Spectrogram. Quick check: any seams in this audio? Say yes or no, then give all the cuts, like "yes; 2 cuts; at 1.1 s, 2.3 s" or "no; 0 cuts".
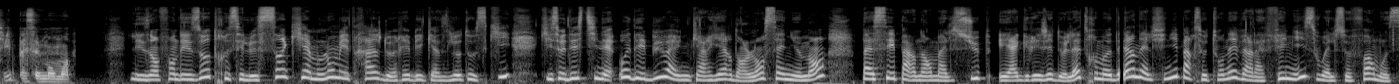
no; 0 cuts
